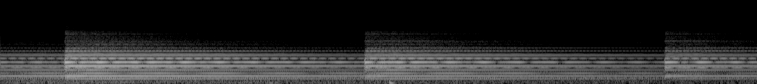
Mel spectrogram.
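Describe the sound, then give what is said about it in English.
A monastery bell tolls three times at 8 p.m., marking the start of the night silence, at a slow, steady pace, each strike about three seconds apart, its rich resonant ring lingering and overlapping the next. No voices are heard. “What they call the night silence begins with the 8 p.m. bell.”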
